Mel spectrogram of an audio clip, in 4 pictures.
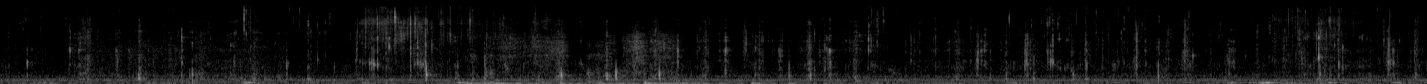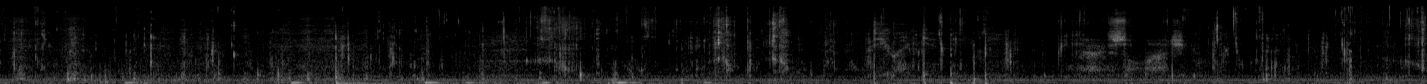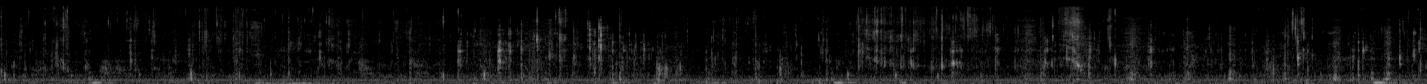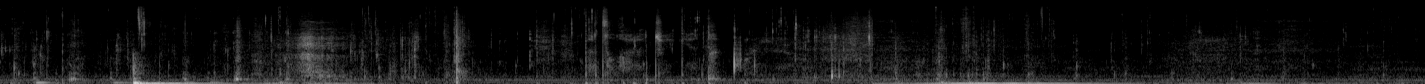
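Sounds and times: crunching fried chicken: 0.0s - 57.0s
steady low hum: 0.0s - 57.0s
wet chewing: 0.0s - 57.0s.

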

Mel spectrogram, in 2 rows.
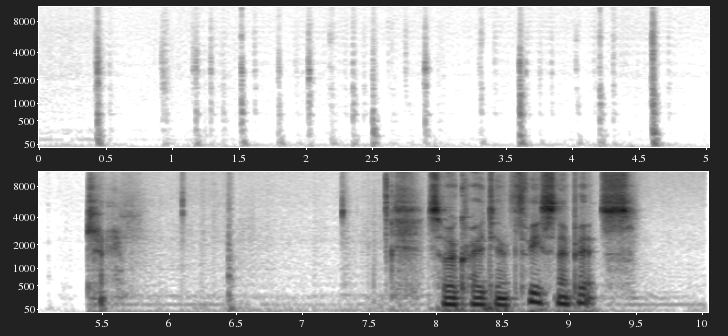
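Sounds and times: faint keyboard typing: 0.4s - 4.8s.

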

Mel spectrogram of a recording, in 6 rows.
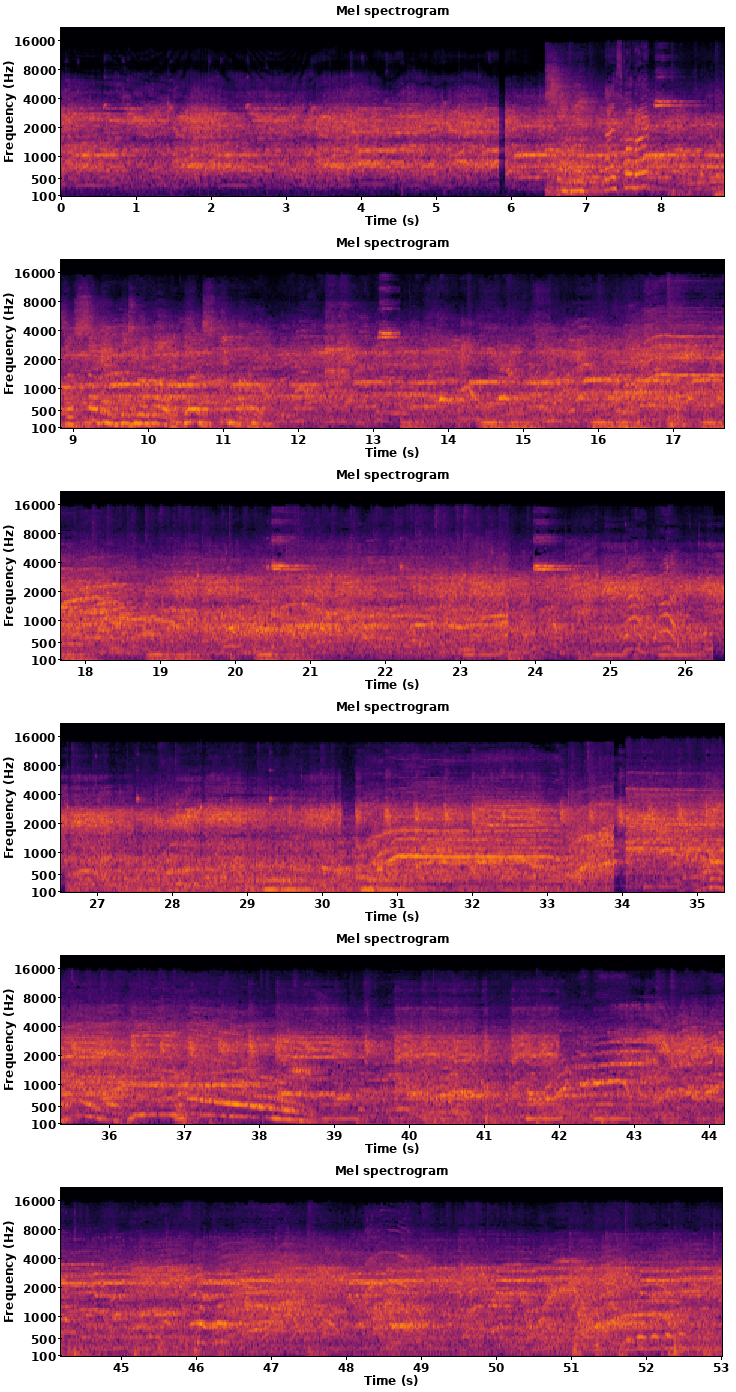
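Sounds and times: crowd talking and shouting: 0.0s - 53.0s
background music: 6.0s - 48.7s.

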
